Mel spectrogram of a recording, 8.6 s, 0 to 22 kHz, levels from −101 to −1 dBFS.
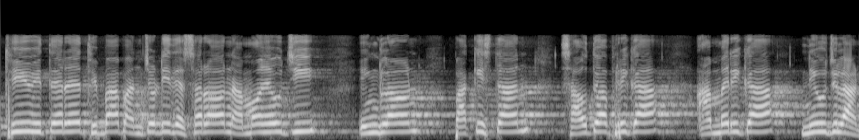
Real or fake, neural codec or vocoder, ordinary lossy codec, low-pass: real; none; none; none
